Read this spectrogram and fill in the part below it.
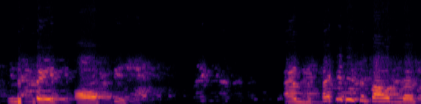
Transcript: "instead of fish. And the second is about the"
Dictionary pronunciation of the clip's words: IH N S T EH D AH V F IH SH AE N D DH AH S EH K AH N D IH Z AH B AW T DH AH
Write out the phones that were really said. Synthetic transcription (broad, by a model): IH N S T EH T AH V F IH SH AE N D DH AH S EH K AH N D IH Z AH B AW T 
